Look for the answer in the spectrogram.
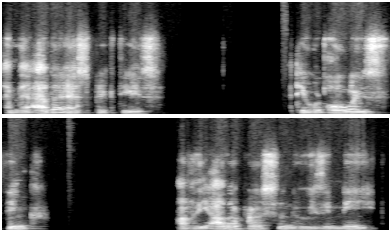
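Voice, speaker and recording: A man giving a slow, measured spiritual teaching to a group, stressing key words. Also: medium pitch, steady tone, mellow, breathy edge, highs cut off. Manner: slow, measured, emphatic delivery.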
